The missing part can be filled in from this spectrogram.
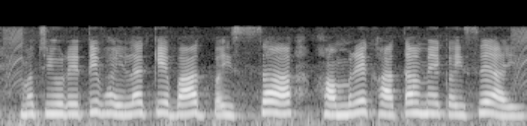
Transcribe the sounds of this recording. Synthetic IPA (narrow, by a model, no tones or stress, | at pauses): mət͡ʃjuɾet̪ibʱəɪlakebad̪̚pəɪsa | həmɾekʰat̪amẽkəɪseai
